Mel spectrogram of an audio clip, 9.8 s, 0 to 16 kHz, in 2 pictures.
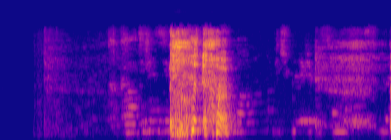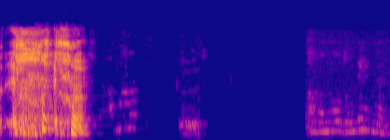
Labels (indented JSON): {
  "expert_labels": [
    {
      "quality": "ok",
      "cough_type": "dry",
      "dyspnea": false,
      "wheezing": false,
      "stridor": false,
      "choking": false,
      "congestion": false,
      "nothing": true,
      "diagnosis": "COVID-19",
      "severity": "mild"
    }
  ],
  "age": 42,
  "gender": "male",
  "respiratory_condition": false,
  "fever_muscle_pain": true,
  "status": "symptomatic"
}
